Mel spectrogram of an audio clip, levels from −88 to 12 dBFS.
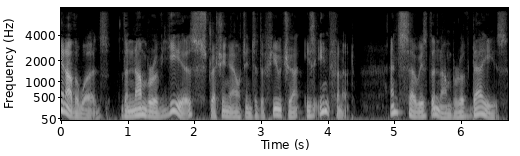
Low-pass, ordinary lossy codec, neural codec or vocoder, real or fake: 7.2 kHz; MP3, 48 kbps; codec, 16 kHz, 16 kbps, FunCodec, trained on LibriTTS, 50 frames a second; fake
